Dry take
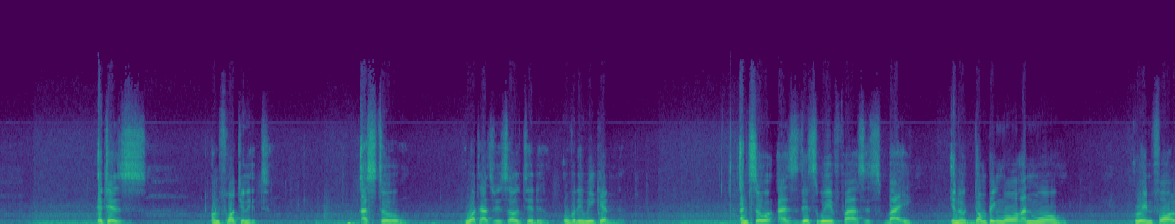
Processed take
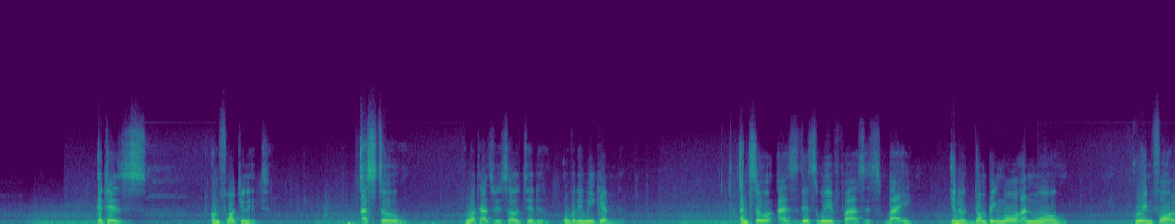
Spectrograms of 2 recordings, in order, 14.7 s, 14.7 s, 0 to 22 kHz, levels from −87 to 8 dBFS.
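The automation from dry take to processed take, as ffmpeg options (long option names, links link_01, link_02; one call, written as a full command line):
ffmpeg -i in.wav -af "asetnsamples=nb_out_samples=441:pad=0,asendcmd='0.8 lowpass f 3500;1.63 lowpass f 6800;2.82 lowpass f 3300;4.44 lowpass f 6300;5.81 lowpass f 4000;12.97 lowpass f 7000',lowpass=1700" out.wav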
